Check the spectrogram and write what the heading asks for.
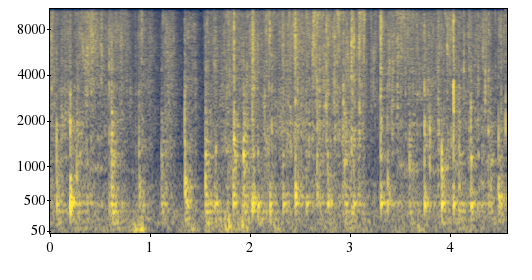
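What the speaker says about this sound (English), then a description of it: "And mix that up really well." A spoon stirring a carrot soufflé mixture in a bowl, a steady run of soft scraping and tapping strokes with small clinks against the bowl, close and moderately quiet.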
